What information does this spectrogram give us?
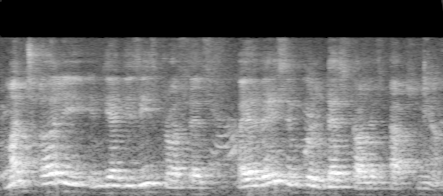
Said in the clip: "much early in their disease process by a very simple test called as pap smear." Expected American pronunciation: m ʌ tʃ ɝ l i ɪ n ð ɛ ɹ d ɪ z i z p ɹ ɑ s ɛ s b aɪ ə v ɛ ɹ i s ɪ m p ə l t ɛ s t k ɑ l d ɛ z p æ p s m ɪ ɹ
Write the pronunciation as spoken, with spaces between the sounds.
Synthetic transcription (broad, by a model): m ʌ tʃ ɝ l i ɪ n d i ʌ d ɪ z i z p ɹ ɑ s ɛ s b aɪ ə v ɛ ɹ i s ɪ m p ə l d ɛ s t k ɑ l ɛ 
